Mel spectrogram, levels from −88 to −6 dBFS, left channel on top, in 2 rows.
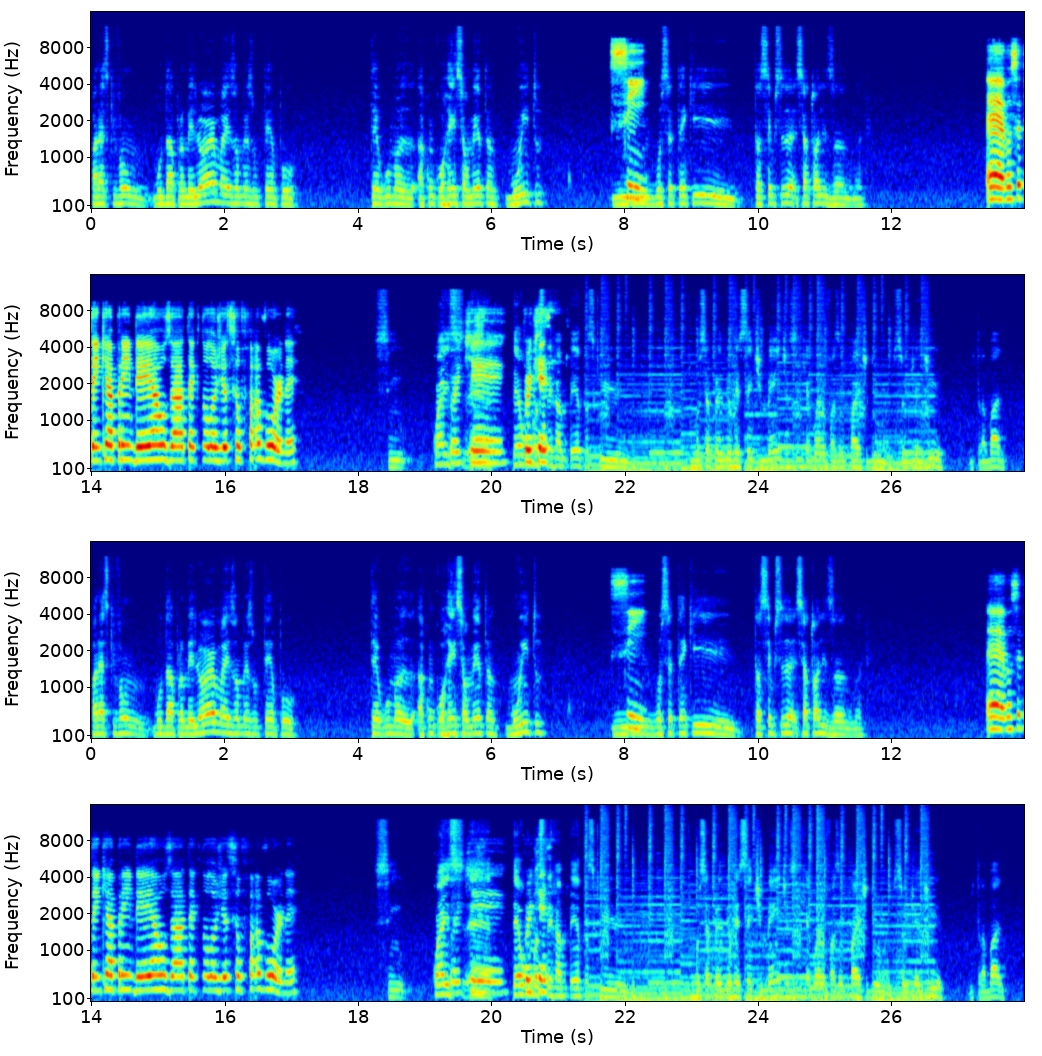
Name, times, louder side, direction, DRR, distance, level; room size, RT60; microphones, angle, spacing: voice 1, 0.0-3.1 4.2-6.8 7.8-11.6 18.3-18.8 19.1-20.0 20.3-22.1 22.9-26.8 27.3-27.7, right 1 dB, 15° right, 0.5 m, -37 dB
voice 2, 7.8-8.4 13.4-17.1 19.4-20.2 20.5-20.8, left 6 dB, 50° left, 0.4 m, -22 dB
sound 1, 21.4-26.7, right 2 dB, 55° right, 0.9 m, -40 dB
3.6 x 2.8 x 3.2 m
head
